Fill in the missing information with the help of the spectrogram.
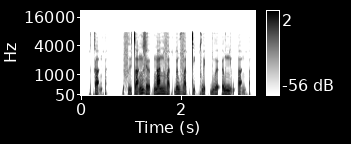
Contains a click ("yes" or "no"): no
